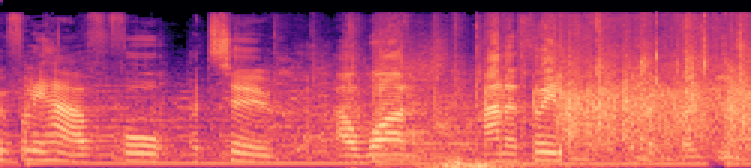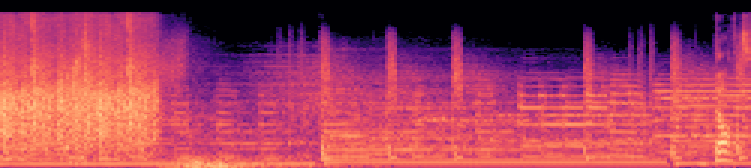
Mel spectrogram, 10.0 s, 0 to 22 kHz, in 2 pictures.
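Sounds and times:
audience applauding: 2.0s - 6.2s.

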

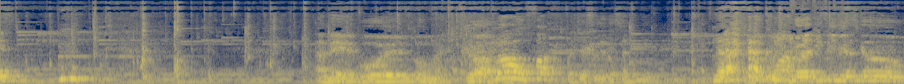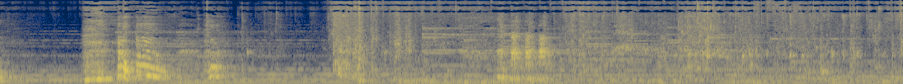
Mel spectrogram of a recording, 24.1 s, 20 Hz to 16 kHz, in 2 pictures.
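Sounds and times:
water sloshing and splashing: 0.0s - 11.4s, 14.6s - 24.0s.

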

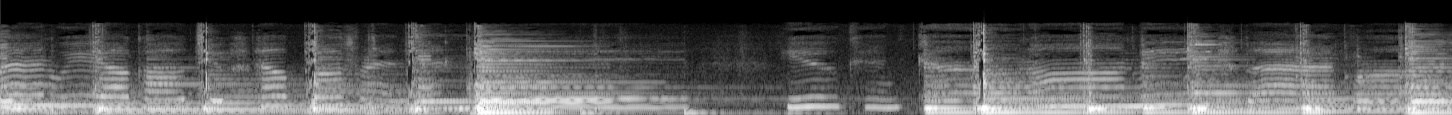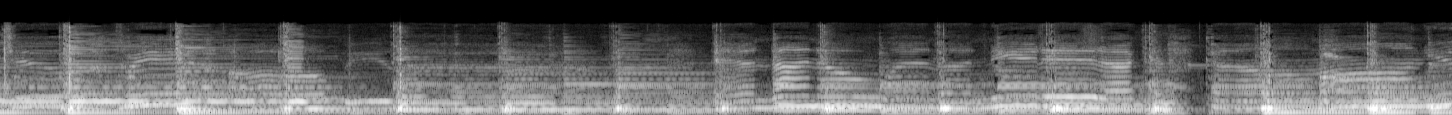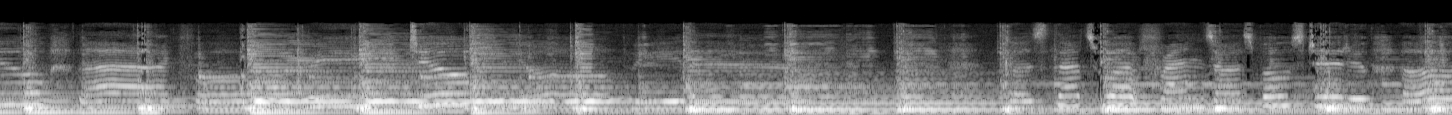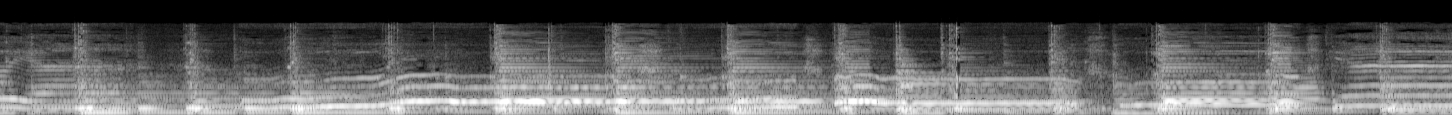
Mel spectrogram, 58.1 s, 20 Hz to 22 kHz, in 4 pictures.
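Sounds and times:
person singing: 0.0s - 7.0s, 7.9s - 58.0s
acoustic guitar strumming: 0.0s - 7.6s, 9.2s - 58.0s.

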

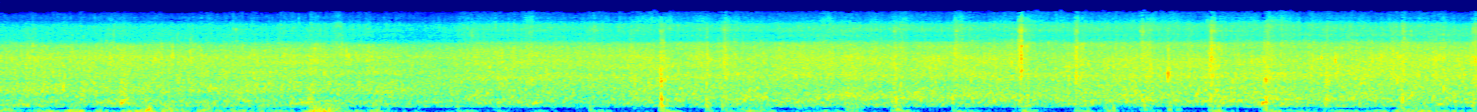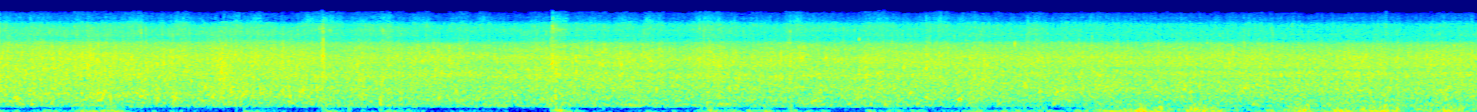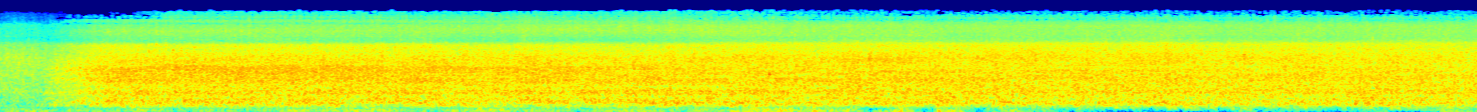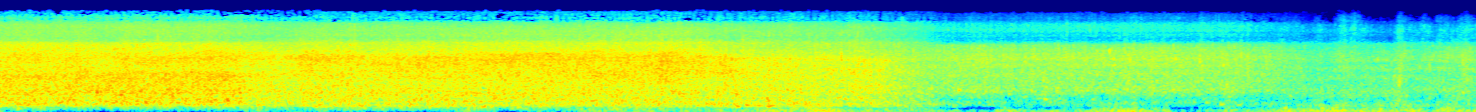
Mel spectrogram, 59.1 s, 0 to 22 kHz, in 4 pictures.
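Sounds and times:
river rushing over stones: 0.0s - 57.2s.

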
